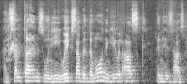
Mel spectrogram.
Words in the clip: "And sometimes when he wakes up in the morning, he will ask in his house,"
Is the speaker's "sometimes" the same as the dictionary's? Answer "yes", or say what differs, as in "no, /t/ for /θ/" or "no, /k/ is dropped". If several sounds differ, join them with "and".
yes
